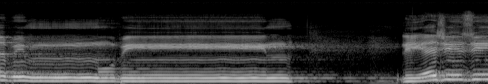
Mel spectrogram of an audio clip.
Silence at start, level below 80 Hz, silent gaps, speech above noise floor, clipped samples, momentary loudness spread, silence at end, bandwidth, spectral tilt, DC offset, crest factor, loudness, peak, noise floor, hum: 0 s; -60 dBFS; none; 24 dB; under 0.1%; 8 LU; 0 s; over 20 kHz; -6 dB/octave; under 0.1%; 12 dB; -20 LUFS; -8 dBFS; -44 dBFS; none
